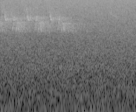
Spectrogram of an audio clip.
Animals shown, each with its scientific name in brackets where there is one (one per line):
Ovenbird (Seiurus aurocapilla)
